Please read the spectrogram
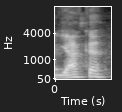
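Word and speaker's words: yakka: Am I pronouncing that right, Yaka? – Pronunciation seems on point.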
